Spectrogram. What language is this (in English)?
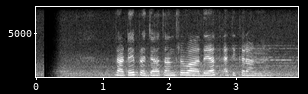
Sinhala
